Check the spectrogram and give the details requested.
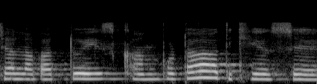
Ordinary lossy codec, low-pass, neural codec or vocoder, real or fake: none; 7.2 kHz; vocoder, 44.1 kHz, 128 mel bands, Pupu-Vocoder; fake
